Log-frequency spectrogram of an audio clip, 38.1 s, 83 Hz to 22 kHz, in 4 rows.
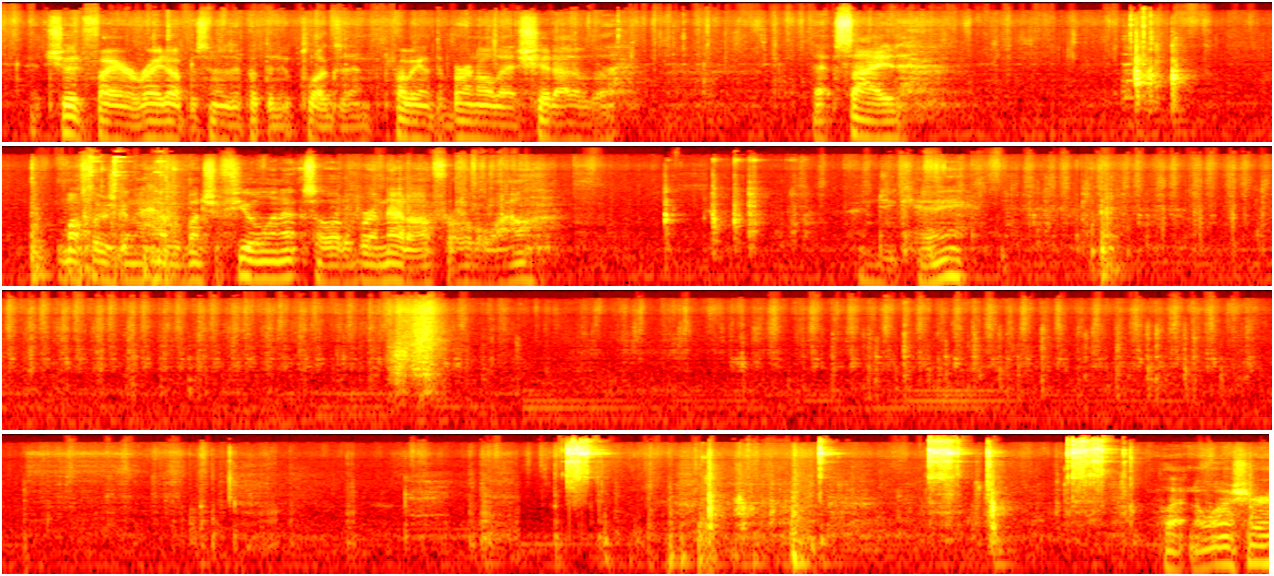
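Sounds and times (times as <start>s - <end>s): tools clicking and clinking: 32.7s - 33.2s, 34.6s - 34.9s, 35.5s - 37.1s.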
